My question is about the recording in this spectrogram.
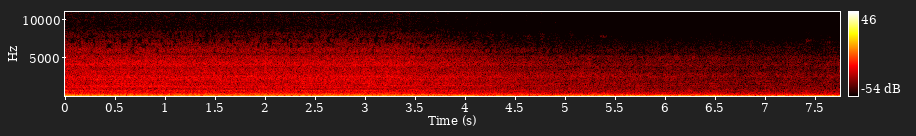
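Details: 2018 Chevrolet Suburban LS V8 after overheating, one-bank misfire codes, check engine light on, melted intake leaking near cylinders 6 and 8, exhaust leaks: deep lumpy rumble stumbling as revs rise and fall; misfire, cause unsure whether intake leak.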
